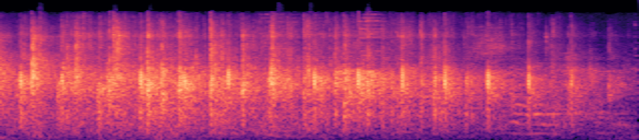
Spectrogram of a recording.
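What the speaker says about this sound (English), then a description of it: "So round of applause." An audience at a cybersecurity panel event bursts into dense, close applause, with many hands clapping steadily and then tapering off slightly.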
